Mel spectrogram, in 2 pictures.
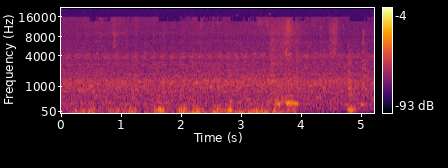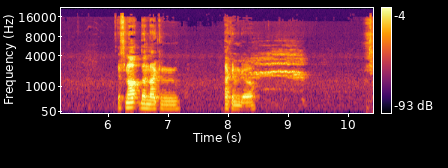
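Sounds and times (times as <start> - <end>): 
speech: 6.2 - 7.3, 7.9 - 8.7
horse neighing: 8.4 - 9.4.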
